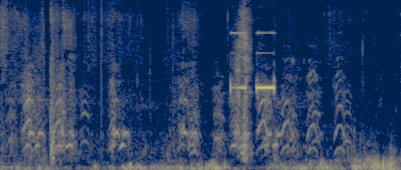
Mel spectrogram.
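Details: Hunting German Shorthaired Pointer letting out quick clusters of high, arched yelps and whines in bursts. A sharp, loud electronic beep cuts in briefly midway, with low rustling and thumping underneath.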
